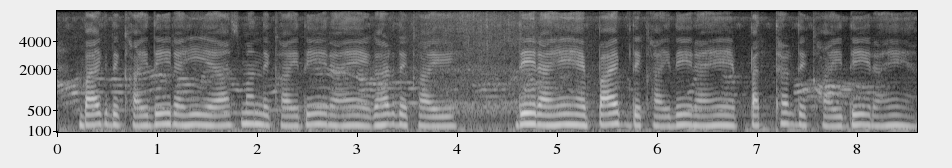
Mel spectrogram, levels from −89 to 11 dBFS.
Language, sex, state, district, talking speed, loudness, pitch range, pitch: Hindi, female, Chhattisgarh, Kabirdham, 180 wpm, -18 LUFS, 190-210 Hz, 200 Hz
